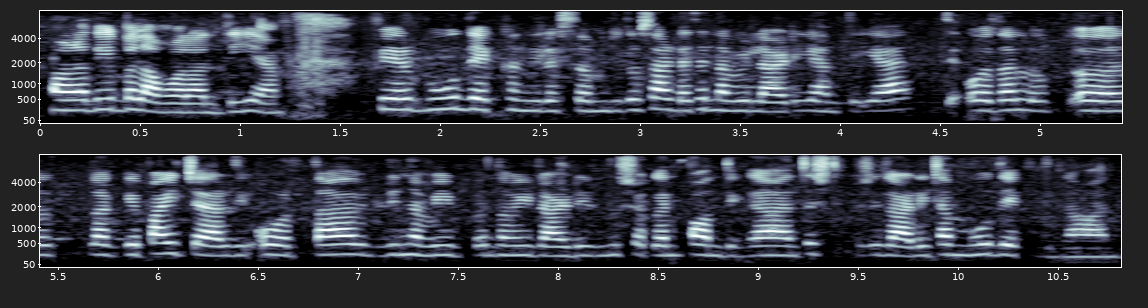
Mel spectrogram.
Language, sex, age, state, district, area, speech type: Punjabi, female, 18-30, Punjab, Pathankot, rural, spontaneous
